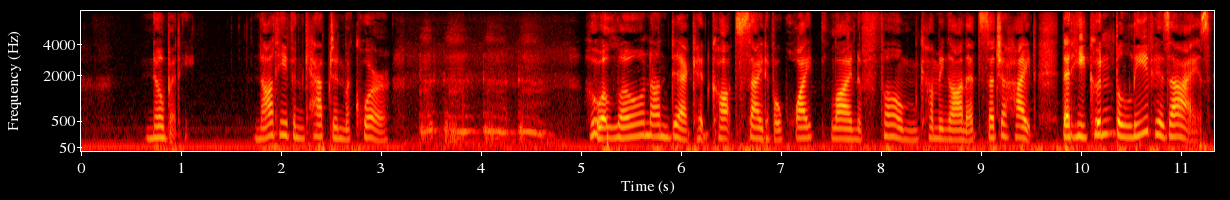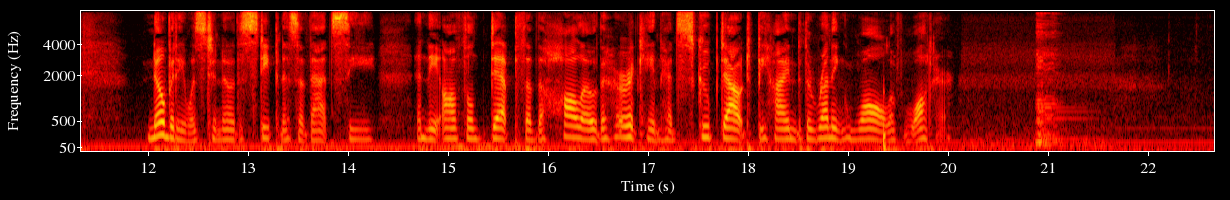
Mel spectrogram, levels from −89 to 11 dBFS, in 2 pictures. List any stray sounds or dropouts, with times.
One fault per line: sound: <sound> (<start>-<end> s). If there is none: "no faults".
sound: throat clearing (3.4-4.8 s)
sound: thud (20.9-21.5 s)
